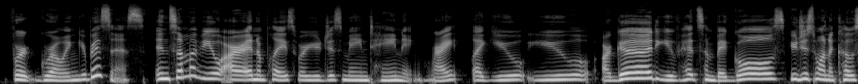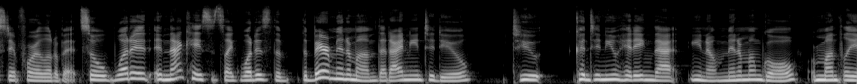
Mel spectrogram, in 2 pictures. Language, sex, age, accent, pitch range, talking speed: English, female, 20-39, American, 190-245 Hz, 230 wpm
